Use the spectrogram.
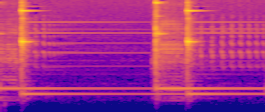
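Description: A doorbell chimes three times: one struck tone, then after a pause a quick two-tone ding-dong, each note ringing out and decaying clearly with no voices.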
